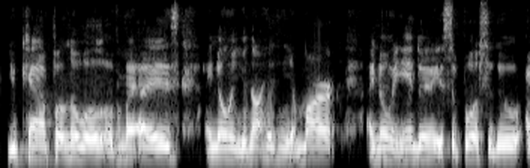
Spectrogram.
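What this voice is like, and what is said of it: Bajan Barbadian accent. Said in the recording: “You did a good Bajan accent. You shine from Barbados. ... I love to hear your accent.”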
